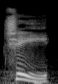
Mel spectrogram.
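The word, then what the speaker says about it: qi: is the belief in Chi pronounced Chi the vital life force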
